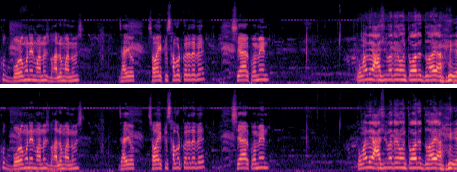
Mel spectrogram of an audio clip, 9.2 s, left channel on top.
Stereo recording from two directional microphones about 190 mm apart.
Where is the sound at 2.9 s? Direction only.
35° right (ahead or behind).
